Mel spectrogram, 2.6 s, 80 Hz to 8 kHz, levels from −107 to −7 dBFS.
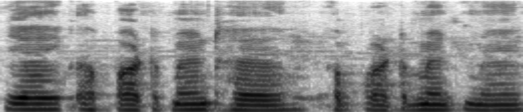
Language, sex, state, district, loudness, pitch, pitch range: Hindi, male, Chhattisgarh, Raipur, -17 LUFS, 140 Hz, 135-150 Hz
